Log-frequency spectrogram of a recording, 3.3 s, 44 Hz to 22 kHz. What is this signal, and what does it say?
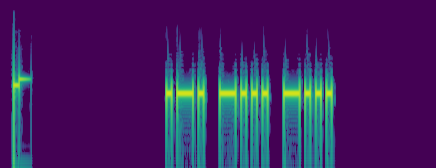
Morse code, heard as a keyed tone, about 30 wpm, 700 Hz. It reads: RBB
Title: USA Call Sign Postfixes - 3 Letters 30wpm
